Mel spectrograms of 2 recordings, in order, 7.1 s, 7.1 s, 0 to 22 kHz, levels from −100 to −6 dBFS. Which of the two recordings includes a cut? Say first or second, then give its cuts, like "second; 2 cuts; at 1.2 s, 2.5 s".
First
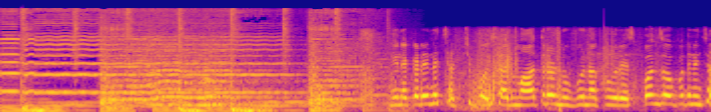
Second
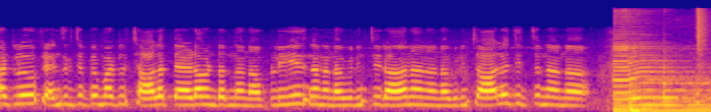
first; 1 cut; at 3.4 s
